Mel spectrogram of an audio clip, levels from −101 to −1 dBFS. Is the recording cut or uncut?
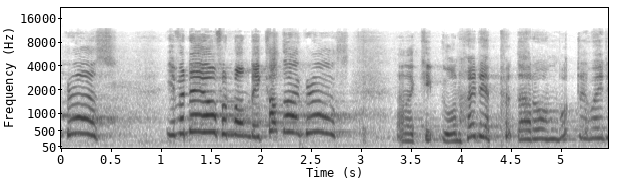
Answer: uncut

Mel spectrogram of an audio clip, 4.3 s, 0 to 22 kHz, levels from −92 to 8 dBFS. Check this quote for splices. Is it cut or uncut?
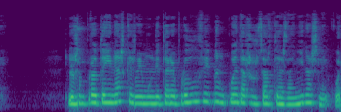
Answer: cut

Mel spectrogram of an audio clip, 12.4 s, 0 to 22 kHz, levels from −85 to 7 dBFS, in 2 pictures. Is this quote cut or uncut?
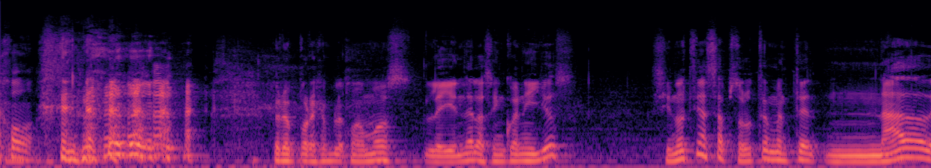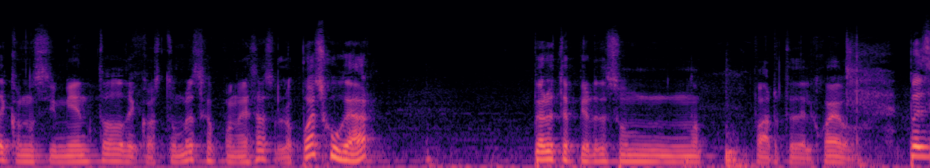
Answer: cut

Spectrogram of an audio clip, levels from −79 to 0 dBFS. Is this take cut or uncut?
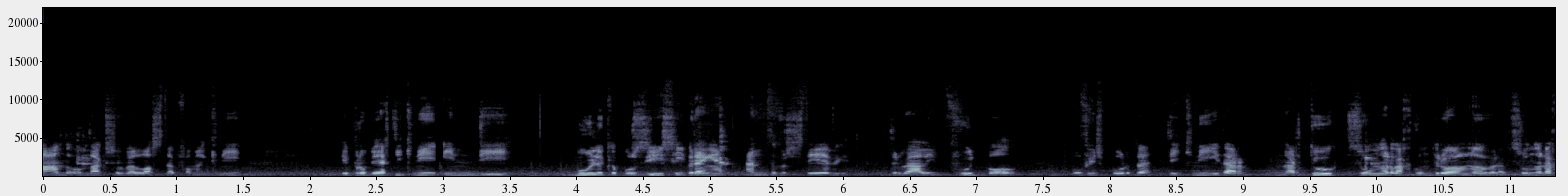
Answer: cut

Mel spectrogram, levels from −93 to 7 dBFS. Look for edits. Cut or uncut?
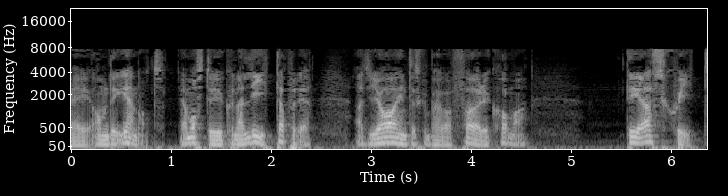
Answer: uncut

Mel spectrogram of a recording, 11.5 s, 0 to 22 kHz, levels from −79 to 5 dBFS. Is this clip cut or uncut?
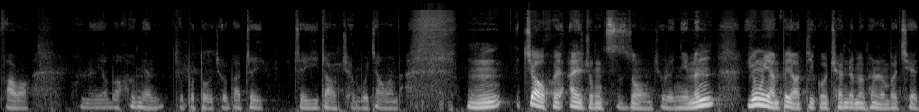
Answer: uncut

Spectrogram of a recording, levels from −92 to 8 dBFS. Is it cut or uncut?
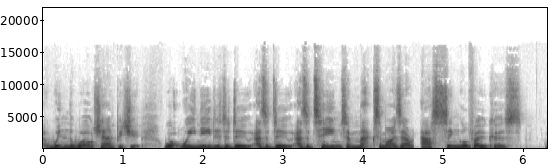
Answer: cut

